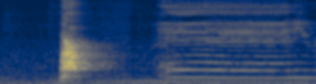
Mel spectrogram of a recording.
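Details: A Boston Terrier gives a single short, sharp bark at a Boston Terrier Christmas decoration she dislikes, followed by a steady humming electronic tone.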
